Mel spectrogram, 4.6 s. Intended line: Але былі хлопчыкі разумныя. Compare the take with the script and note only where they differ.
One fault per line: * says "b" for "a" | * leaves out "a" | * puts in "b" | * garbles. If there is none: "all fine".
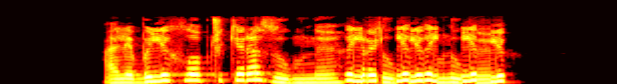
* garbles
